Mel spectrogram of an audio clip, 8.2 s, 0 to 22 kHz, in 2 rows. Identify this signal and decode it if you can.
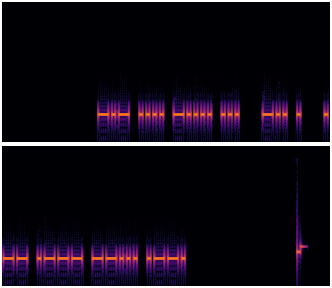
Morse code, heard as a keyed tone, about 28 wpm, 700 Hz. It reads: KH6S DE WJ7P
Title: USA Callsign DE Callsign - 4 Characters - 28wpm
